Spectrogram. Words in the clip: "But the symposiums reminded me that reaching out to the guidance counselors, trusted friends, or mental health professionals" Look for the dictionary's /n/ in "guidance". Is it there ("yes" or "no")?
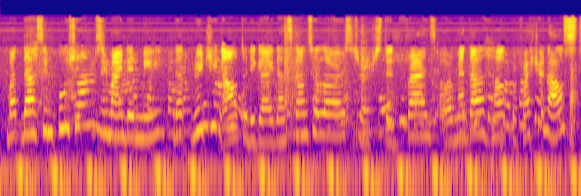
no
